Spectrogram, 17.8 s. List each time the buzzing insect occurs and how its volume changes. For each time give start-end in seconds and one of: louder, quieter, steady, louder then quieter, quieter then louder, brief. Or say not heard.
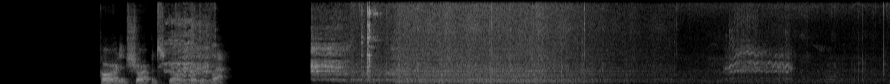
7.0-17.7 quieter.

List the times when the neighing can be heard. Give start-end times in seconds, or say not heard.
3.1-4.3, 6.2-8.1, 14.4-15.8.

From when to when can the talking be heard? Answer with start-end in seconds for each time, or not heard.
2.0-4.5.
